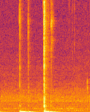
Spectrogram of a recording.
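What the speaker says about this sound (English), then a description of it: "Hitting return on the keyboard" Two crisp clicks from a computer keyboard as the return key is struck, the second sharper and louder, close and quiet against a near-silent room.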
